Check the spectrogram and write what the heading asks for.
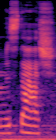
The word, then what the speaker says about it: Mistage: It is a very, I know, it's kind of like an exotic name of sorts, and Mistage is how you pronounce the last name, which it's hilarious.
